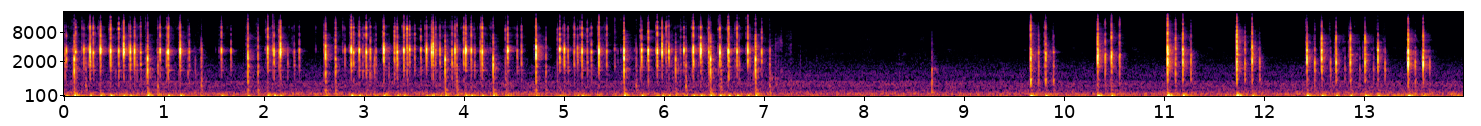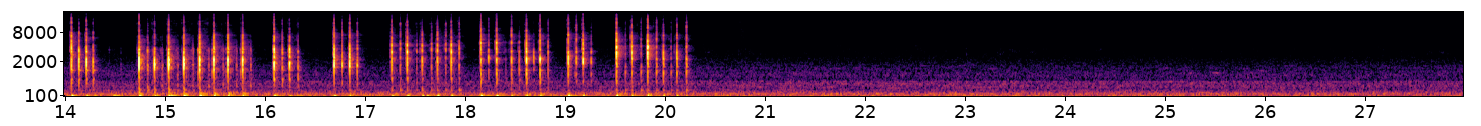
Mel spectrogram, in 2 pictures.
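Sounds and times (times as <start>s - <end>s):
typing on mechanical keyboard: 0.0s - 7.4s, 9.7s - 20.8s.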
